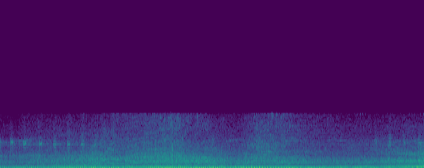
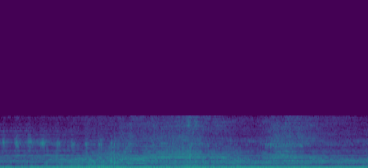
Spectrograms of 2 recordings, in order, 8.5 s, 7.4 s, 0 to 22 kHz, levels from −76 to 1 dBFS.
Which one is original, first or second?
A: first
